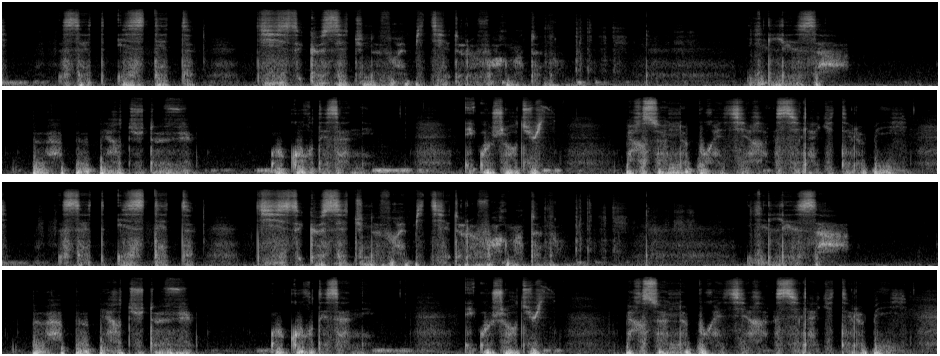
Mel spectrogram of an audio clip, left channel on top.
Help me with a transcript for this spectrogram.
cet esthète, disent que c'est une vraie pitié de le voir maintenant. Il les a peu à peu perdus de vue au cours des années, et aujourd'hui, personne ne pourrait dire s'il a quitté le pays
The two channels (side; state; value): both; normal; correlation 0.44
